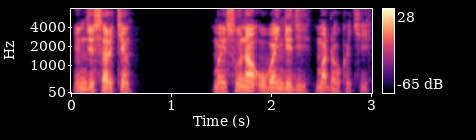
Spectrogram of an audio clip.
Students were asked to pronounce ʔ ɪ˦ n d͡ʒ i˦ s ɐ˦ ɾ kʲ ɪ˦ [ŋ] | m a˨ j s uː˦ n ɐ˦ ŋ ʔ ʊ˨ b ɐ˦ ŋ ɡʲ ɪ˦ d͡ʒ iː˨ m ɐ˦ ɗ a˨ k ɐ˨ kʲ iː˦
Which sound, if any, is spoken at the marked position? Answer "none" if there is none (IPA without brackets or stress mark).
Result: ŋ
